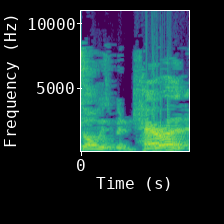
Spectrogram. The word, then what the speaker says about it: Kara: It's kind of I guess a short A, a throwaway A.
